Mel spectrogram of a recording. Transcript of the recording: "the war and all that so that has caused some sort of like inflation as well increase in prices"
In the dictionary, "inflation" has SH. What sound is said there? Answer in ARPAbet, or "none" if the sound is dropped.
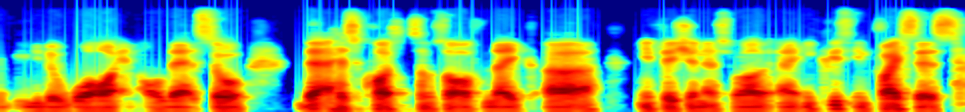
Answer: SH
